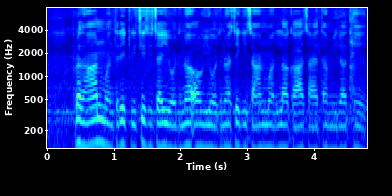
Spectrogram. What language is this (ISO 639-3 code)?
hne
